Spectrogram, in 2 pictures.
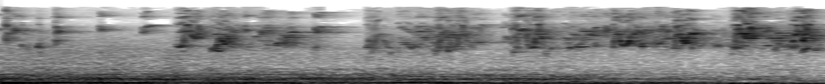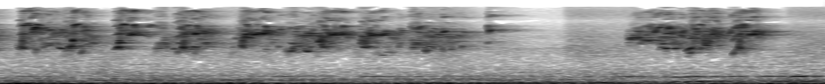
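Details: Balibu (young) lovebird in full ngekek song, a long run of rapid high chattering: buzzy twittering notes packed into continuous bursts, a brief pause near the seventh second, then more chatter over a steady low hum.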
